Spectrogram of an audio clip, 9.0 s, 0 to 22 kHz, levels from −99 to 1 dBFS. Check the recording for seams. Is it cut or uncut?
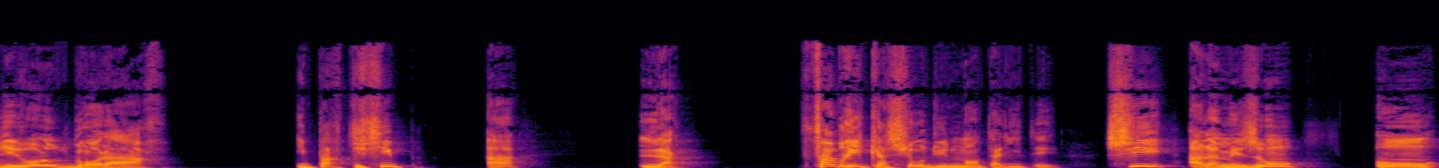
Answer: uncut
